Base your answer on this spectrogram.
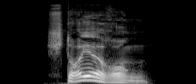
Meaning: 1. control 2. steering
- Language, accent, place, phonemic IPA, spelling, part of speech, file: German, Germany, Berlin, /ˈʃtɔɪ̯əʁʊŋ/, Steuerung, noun, De-Steuerung.ogg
